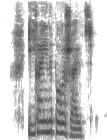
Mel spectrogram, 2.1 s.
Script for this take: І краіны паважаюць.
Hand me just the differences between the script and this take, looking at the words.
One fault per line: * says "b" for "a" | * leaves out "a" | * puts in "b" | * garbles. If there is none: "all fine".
all fine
